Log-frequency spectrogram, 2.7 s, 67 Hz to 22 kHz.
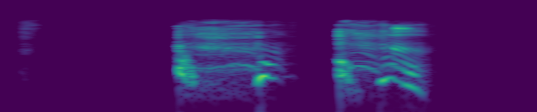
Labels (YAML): expert_labels:
- quality: good
  cough_type: dry
  dyspnea: false
  wheezing: false
  stridor: false
  choking: false
  congestion: false
  nothing: true
  diagnosis: COVID-19
  severity: mild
